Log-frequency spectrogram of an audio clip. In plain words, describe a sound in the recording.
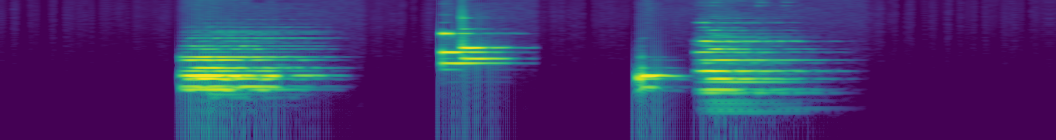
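Soft pitched menu chimes sound a few times.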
